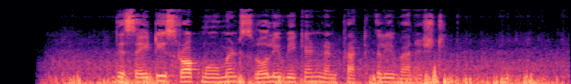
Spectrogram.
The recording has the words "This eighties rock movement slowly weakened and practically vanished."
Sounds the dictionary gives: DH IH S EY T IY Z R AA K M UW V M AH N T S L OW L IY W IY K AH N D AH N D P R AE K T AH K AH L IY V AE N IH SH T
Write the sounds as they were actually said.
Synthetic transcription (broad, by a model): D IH S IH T IY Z R AA K M UW V M AH N T S L OW L IY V IY K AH N D AH N D P R AE K T AH K AH L IY V AE N IH SH T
